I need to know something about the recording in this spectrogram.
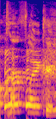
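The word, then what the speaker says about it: Kirk Franklin: And there you go, Kurt Franklin.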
